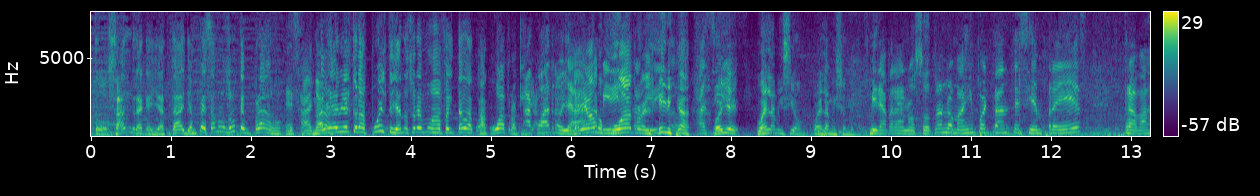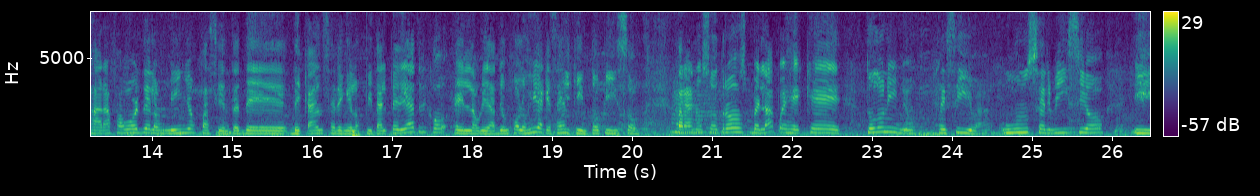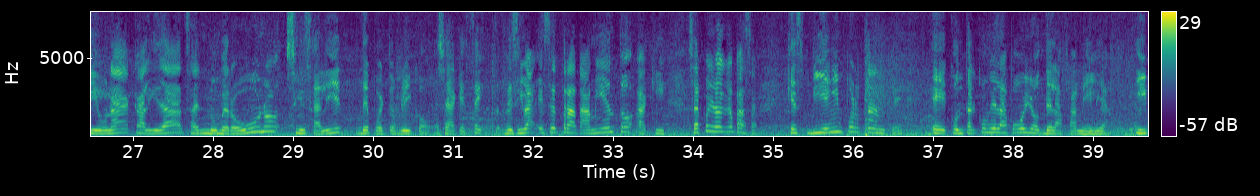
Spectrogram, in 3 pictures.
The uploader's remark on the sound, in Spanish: Hoy en directo desde el Coca Cola Music Hall.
